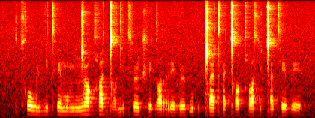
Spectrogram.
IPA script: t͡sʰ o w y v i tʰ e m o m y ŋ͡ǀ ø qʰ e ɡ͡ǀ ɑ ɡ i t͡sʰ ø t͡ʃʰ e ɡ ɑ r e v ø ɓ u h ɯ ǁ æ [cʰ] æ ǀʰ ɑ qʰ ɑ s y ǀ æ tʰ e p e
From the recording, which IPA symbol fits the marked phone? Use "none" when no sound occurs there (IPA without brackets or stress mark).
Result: tʰ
